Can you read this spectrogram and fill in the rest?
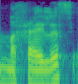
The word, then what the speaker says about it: Magalhaes: I think he pronounces Magalhaes, M-A-G-A-L-H-A-E-S.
